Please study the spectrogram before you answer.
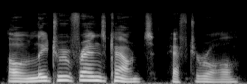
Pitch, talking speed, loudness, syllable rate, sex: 145 Hz, 145 wpm, -16 LUFS, 3.8 syllables/s, male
